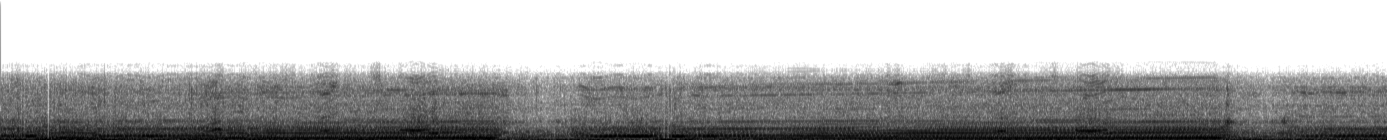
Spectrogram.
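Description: Rally car engine running hard at high revs on a special stage, its note held high and rising slightly. It breaks off briefly twice, about two and a half and six seconds in, then picks up again at the same pitch.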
